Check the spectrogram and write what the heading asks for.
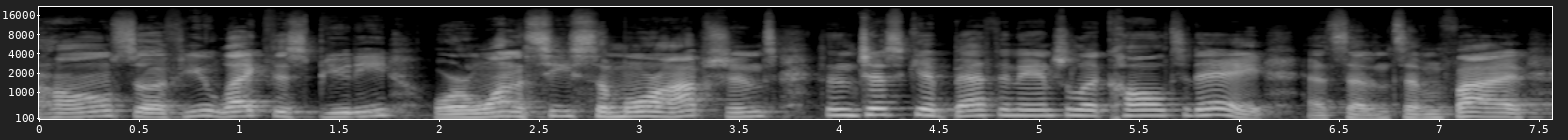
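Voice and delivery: upbeat sponsor spot read over music. Acted. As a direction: sell it like a friendly hometown commercial. Reads sponsor ads for the show.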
